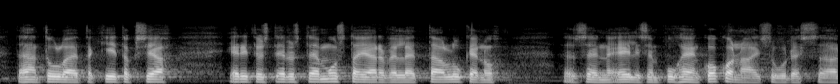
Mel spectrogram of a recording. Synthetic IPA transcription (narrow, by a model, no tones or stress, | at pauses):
t̪æhænt̪ulˑeːet̪ːækiːt̪oksiɑḛrit̪yist̪iedust̪ɑjɑmust̪ɑjærʋelːeet̪ːæollukenu | seneilisempuheːŋkokonɑisuːdesːɑː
